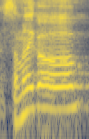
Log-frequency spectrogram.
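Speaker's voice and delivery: put-on high, loud child's greeting at the door; calling out greeting. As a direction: call out arriving home. Boy calling home. (salam anak yang lantang)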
